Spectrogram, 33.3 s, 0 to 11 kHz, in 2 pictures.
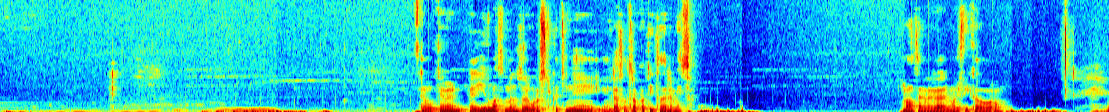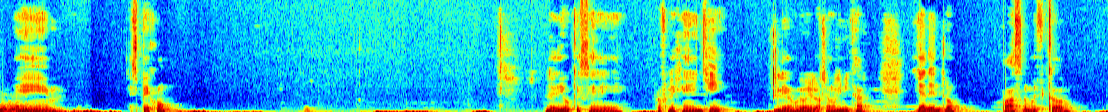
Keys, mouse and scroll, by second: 0.6 middle click, 1.5 middle click, 1.9 KP_1, 2.9-4.7 middle drag, 6.3 s, 8.6 middle click, 9.2 click, 10.2-12.1 middle drag, 11.0 Tab, 12.8-15.6 drag, 24.9-28.0 drag, 28.0 middle click, 28.6-30.4 drag, 31.1-33.0 drag.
